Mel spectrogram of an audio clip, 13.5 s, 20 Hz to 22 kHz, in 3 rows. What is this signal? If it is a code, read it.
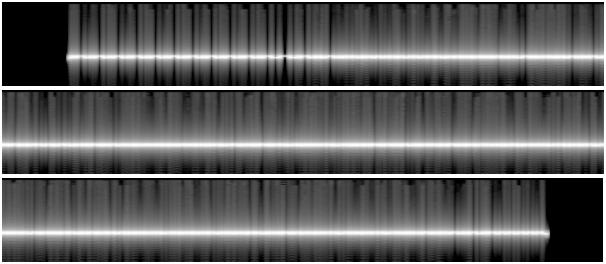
NAVTEX (SITOR-B), 100 baud, 170 Hz shift, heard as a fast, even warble, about 1700 Hz centre. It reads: ZCZC MB48 NAV WARNING 224. WRECK IN PSN 24-11N 008-41W. WIDE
